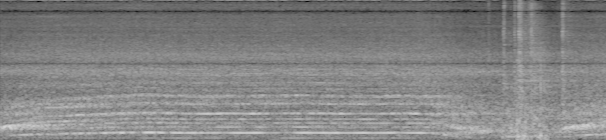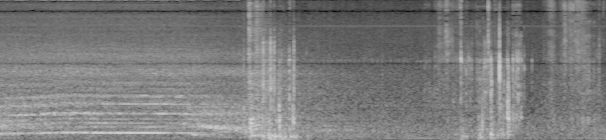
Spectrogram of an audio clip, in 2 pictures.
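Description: Electric drive motor of an aerial work lift travelling. A whine spins up, holds steady for about six seconds and winds down, then a second, shorter run follows. A few knocks and clunks come near the end.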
